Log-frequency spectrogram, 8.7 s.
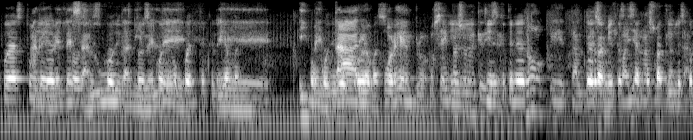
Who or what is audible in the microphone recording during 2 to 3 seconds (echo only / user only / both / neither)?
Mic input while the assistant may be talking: both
